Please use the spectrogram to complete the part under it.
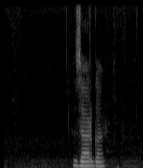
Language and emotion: Russian, neutral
